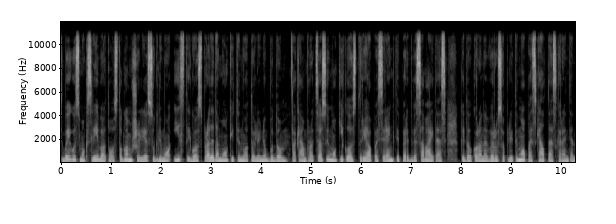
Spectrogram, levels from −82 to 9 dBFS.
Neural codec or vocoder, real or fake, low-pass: none; real; 10.8 kHz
